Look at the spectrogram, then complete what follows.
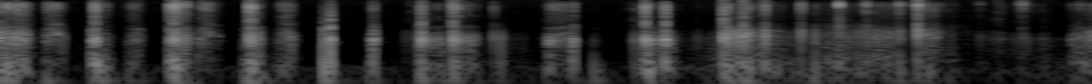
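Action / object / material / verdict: tap / foam microphone windscreen / foam / none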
